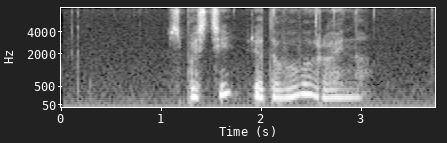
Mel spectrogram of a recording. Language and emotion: Russian, neutral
